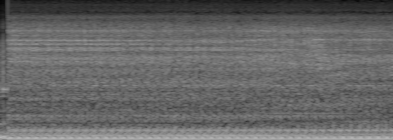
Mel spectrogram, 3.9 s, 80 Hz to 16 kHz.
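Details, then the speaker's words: Lexus IS300 with a used 2JZ swapped in to replace a rod-knock engine, first start after install. Steady, even idle hum with a smooth, regular beat and no knocking or ticking. Normal idle; cam sensor code was only an unplugged sensor. "ed the oil the oil is good it's running good it threw a code for a cam sensor but then i realized i just didn't have it plugged in so that's plugged in now but other than that car runs good"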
